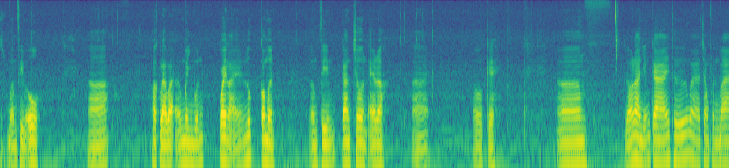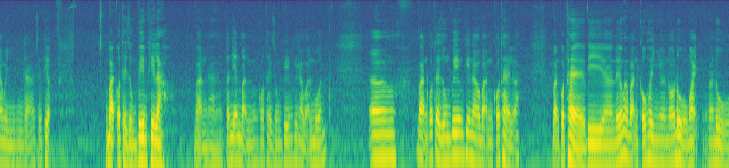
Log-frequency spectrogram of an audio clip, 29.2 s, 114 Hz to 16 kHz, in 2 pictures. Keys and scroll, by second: 0.7-3.3 typing, 5.9 ctrl+r, 7.8-10.1 typing, 10.7 super+Tab.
